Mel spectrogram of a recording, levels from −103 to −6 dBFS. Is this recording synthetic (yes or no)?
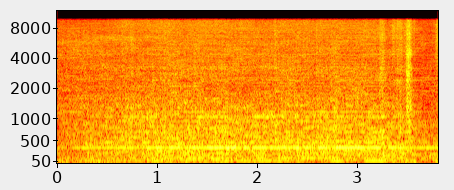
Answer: yes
